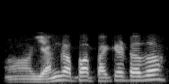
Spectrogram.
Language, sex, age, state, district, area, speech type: Kannada, male, 45-60, Karnataka, Bellary, rural, conversation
